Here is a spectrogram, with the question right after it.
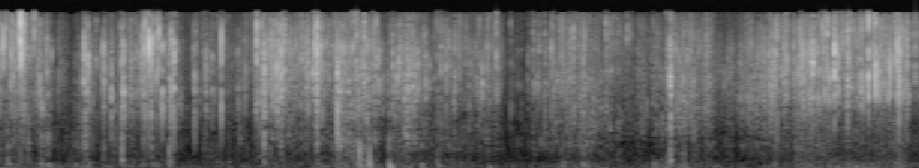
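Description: A large, clear plastic bubble wrap sheet is held close to the microphone while fingertips and nails pinch, pop and crinkle its air bubbles. Dense, bright crackling and sharp little pops come in quick, uneven bursts, with almost no low end.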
